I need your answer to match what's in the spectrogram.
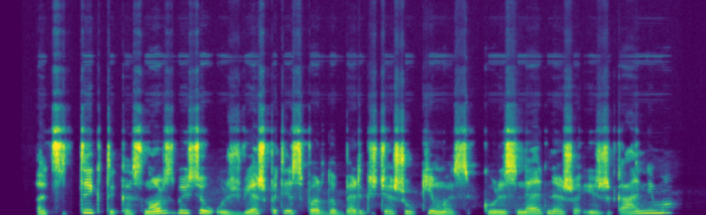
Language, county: Lithuanian, Kaunas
